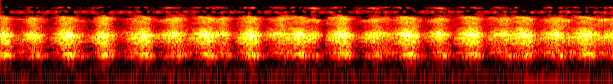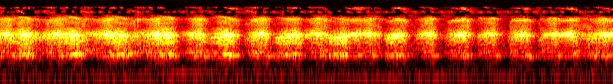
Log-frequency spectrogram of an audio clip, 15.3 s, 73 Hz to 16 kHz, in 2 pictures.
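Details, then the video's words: Storm-night frogs singing at Driver, Northern Territory, Australia, 13 December 2013, phone left recording; quick, loud, overlapping croaks pulse continuously in a thick chorus, backed by a steady high-pitched drone. "Tropical Storm Frogs Singing"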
